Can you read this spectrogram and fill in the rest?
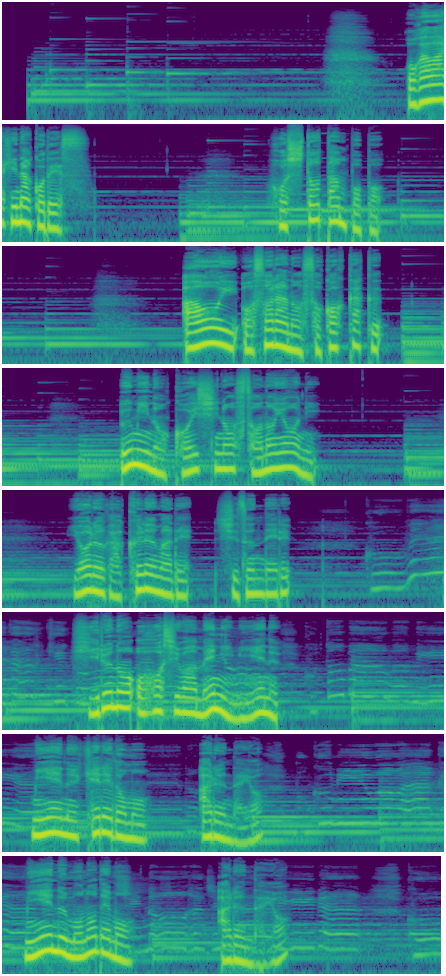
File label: poem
